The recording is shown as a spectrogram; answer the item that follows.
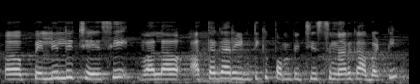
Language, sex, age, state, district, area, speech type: Telugu, female, 18-30, Telangana, Nalgonda, urban, spontaneous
